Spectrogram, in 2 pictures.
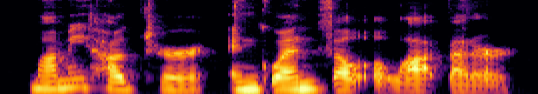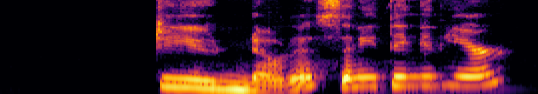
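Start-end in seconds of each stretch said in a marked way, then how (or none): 3.5-5.2 smiling, warm delivery. Narrating a story, the mother asks her child a question with a smile. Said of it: "Mommy asked with a smile".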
